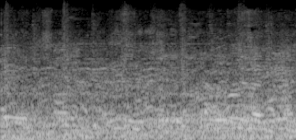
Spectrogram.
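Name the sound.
large crowd chattering at a temple festival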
